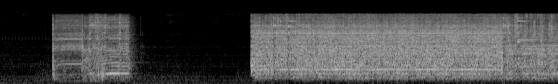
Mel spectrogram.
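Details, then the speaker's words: First-generation American Changer green-stripe coin hopper sent in for excessive noise and vibration: harsh, gravelly churning with a faint steady hum during the dispense cycle. The gearbox is worn; the fix is a gear change and regreasing with synthetic clear grease. "This side's going to run until it goes back to here to complete the vin. But do you see how rough it sounds?"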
